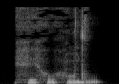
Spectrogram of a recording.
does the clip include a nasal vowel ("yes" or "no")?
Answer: yes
